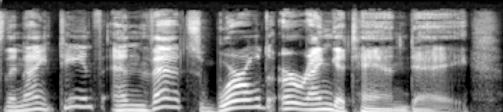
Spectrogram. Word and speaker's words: orangutan: 19th and that's World orangutan day make sure you say it right and don't add that g folks then on the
